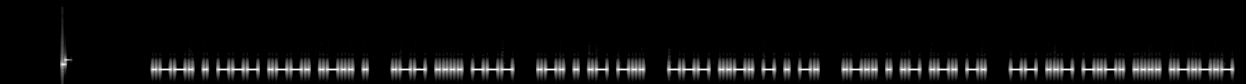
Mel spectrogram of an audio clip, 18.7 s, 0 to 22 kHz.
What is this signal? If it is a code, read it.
Morse code, heard as a keyed tone, about 21 wpm, 700 Hz. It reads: PEOPLE WHO READ OFTEN LEARN MUCH.
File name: practice / 22wpm / Sentences with 2-Word Phrases - 22wpm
